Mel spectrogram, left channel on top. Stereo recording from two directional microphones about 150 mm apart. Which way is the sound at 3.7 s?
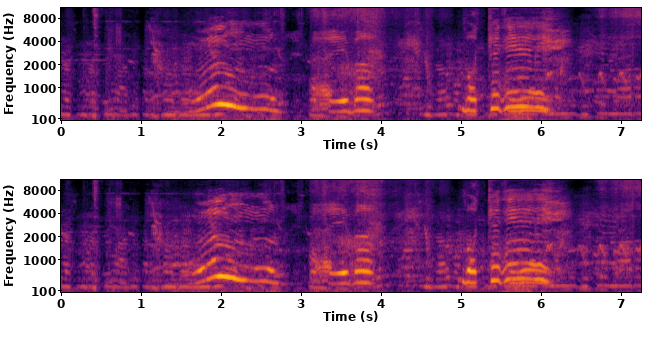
15° left (ahead or behind).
